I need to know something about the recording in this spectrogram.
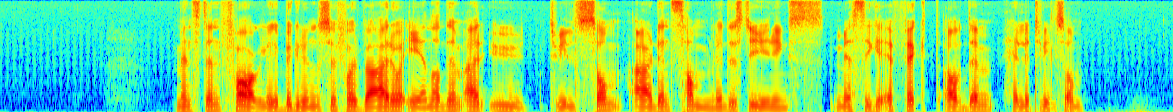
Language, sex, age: Norwegian, male, 46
